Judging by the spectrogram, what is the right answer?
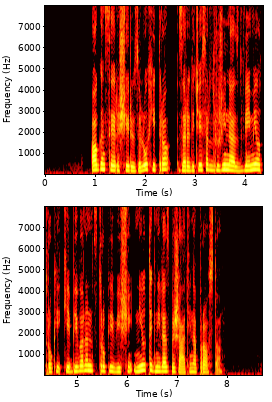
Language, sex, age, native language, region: Slovenian, female, 30-49, Slovenian, Central Slovenia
